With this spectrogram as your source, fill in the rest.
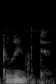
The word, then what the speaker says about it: Glut: looking at mr uh glute i always thought his name was glut but it's pronounced glute his parents right he's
